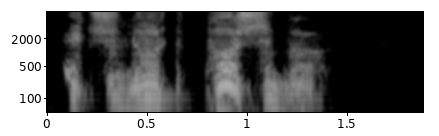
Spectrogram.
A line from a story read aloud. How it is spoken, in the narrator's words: Zitos breathed, stunned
